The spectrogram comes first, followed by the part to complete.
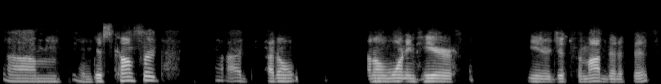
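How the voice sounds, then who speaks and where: A man's voice: medium pitch, steady tone, clear, resonant tone, no echo. Man on a crackly fading phone line. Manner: halting, restarts and repeats words, indignant. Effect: crackly phone line that fades in and out. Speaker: caller. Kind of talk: casual chat. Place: outdoors, walking a dog. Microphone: cell phone.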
